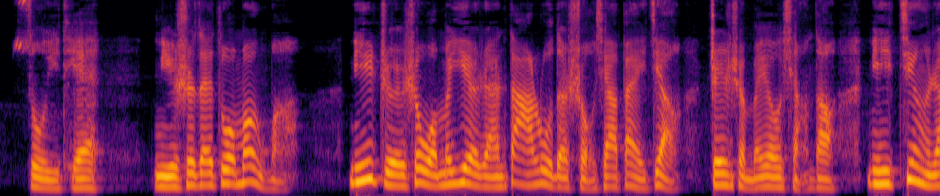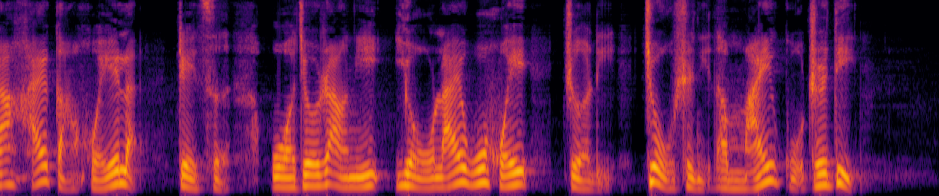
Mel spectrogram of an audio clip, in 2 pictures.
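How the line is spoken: Cold. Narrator (Chinese): 东方无双便冷声道

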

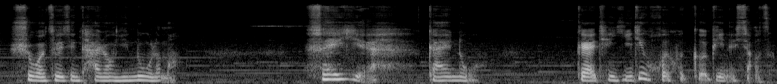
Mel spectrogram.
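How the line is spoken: Long sigh together. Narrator (Chinese): 又齐齐长叹一声

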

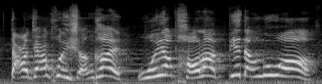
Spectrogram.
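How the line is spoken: Loud shout to crowd. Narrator (Chinese): 鸡哥 对围观群众大喊道

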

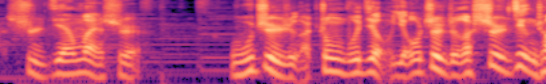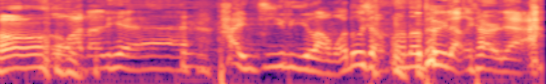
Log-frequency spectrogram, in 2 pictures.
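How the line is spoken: Shouting. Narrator (Chinese): 大喊

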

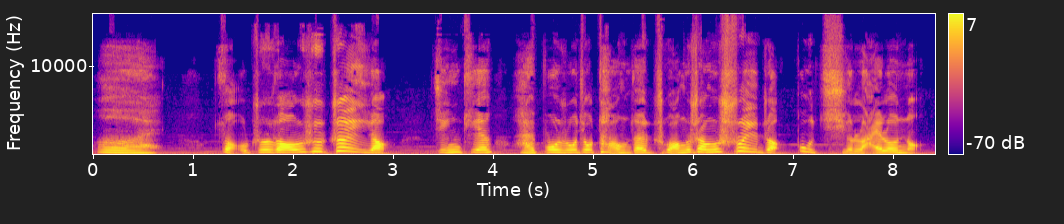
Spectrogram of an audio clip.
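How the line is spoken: Muttering. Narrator (Chinese): 马龙……他嘀咕着

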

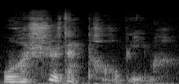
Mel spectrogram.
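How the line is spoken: Sighing. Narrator (Chinese): 叹了口气儿

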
